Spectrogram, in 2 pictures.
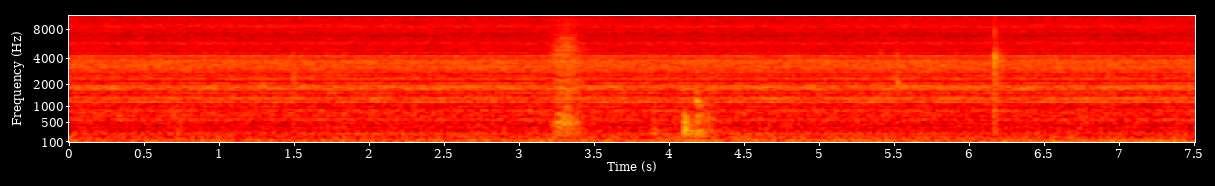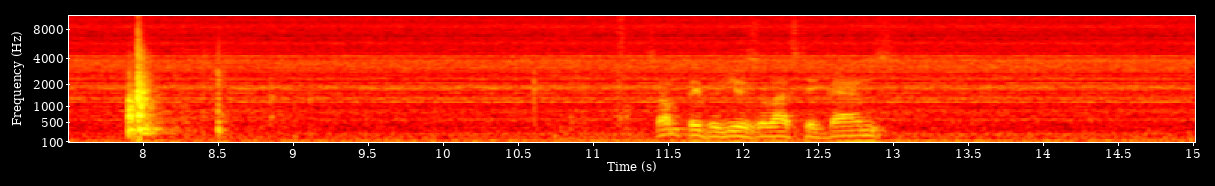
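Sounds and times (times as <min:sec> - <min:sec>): steady background hiss: 0:02.9 - 0:13.6.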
